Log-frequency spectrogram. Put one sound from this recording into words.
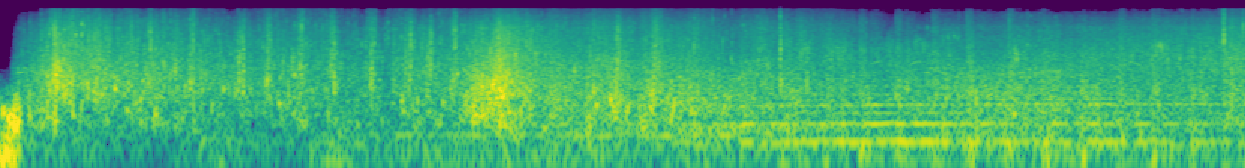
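Small waves lap and wash onto a sandy shore.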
